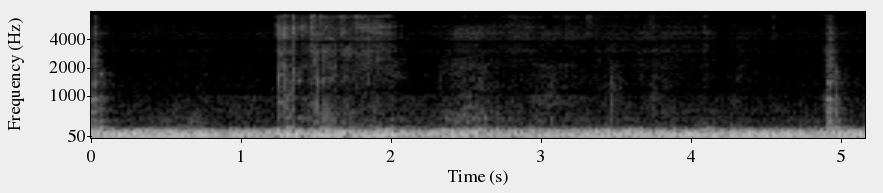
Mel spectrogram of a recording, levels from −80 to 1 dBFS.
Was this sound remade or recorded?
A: remade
